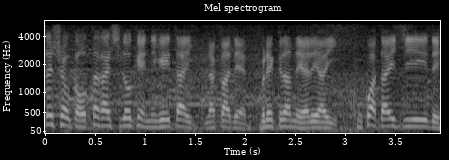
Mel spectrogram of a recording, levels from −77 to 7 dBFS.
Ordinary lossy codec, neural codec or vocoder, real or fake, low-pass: none; codec, 16 kHz, 0.9 kbps, LongCat-Audio-Codec; fake; 5.4 kHz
